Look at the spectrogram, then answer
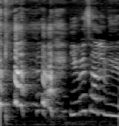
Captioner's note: laughs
